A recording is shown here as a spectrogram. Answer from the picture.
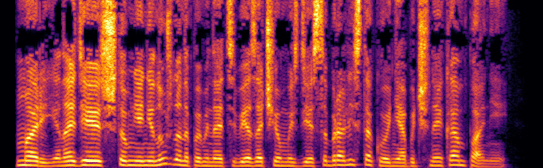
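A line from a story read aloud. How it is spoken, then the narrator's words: Cold question. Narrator (Russian): холодно спросил незнакомец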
